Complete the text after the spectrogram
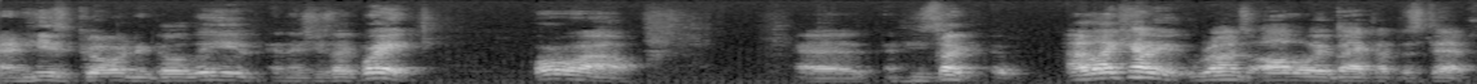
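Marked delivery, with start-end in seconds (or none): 1.8-3.2 higher, louder call to stop someone; sudden raised call, acted. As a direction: call after someone who is leaving. Queen calls back departing Orwell.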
